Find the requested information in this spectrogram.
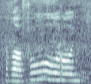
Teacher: ro tafkhim, yang artinya ro yang dibaca tebal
